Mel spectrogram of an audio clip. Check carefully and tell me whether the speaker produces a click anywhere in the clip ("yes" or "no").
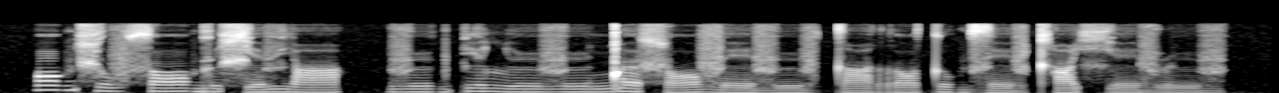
yes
